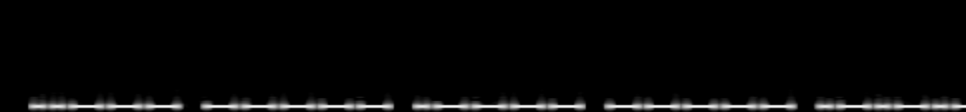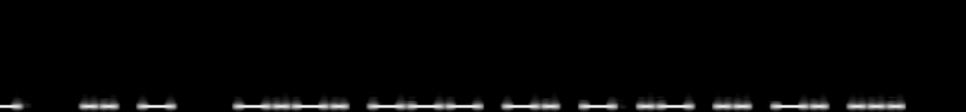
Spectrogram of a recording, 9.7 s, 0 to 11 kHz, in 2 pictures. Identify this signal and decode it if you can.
Morse code, heard as a keyed tone, about 25 wpm, 600 Hz. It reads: 2010. IT CONTAINS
